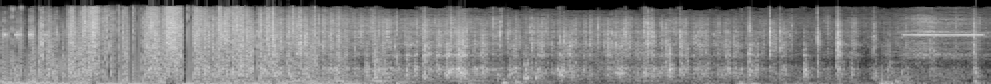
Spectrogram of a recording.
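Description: A car crashing off the road into trees and brush: about two and a half seconds of loud crunching and scraping of branches against the body, then a scatter of sharp knocks and cracks that die down.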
